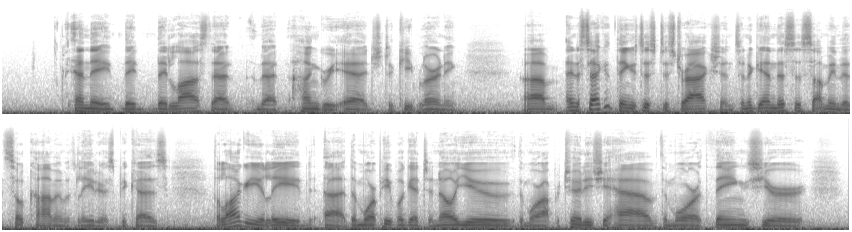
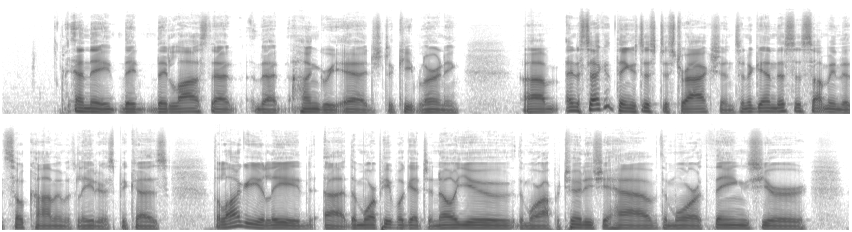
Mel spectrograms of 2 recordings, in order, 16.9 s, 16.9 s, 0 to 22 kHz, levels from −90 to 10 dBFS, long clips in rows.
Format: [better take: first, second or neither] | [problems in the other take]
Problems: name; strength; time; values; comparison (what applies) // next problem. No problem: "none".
second | low rumble; faint; throughout; 20 dB below the speech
